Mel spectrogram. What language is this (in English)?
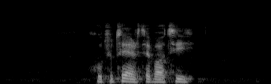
Persian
